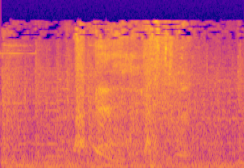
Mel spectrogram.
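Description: Sound effects of a staged sword fight: two short sounds that slide down in pitch, about a second in and near the end, over a steady low rumble and a faint score.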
